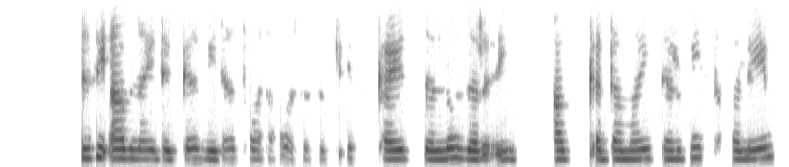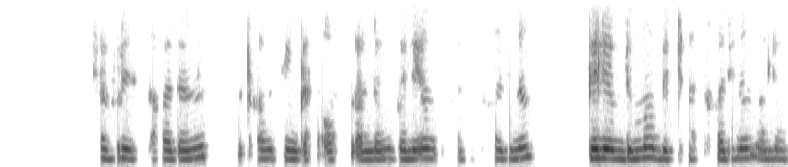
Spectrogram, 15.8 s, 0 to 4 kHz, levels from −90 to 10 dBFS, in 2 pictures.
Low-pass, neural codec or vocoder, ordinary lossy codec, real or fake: 3.6 kHz; none; Opus, 24 kbps; real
